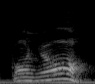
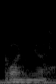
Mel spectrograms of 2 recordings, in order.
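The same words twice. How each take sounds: First: Coño said high and loud, Spanish ñ. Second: Said in the usual way. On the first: Shown as a demonstration. Explaining Spanish accents on his device, coño shouted high and loud. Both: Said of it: "the accents like".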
